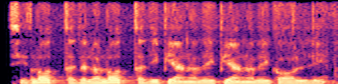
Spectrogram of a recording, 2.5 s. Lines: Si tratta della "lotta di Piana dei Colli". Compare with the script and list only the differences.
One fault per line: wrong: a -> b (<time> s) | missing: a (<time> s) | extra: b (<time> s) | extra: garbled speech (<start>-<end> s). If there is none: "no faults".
wrong: tratta -> lotta (0.2 s)
extra: Piana dei (1.6 s)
